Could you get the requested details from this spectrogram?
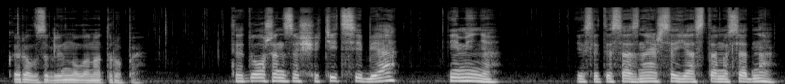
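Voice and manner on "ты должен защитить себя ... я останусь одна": high woman's voice, appealing; pleading wife. A narrator's reading. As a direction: plead with your husband in a high voice.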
